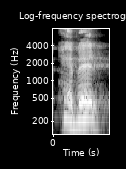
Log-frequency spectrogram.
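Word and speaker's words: הבל: 헛되다라는 말이에요 물론 우리는 아벨이 원래대로 발음을 하면 헤벨 이렇게 되는데 그 헤벨이 아벨이 아벨이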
